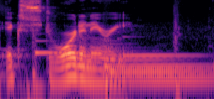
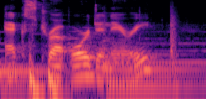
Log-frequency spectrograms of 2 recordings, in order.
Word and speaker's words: extraordinary: only five syllables but you can also pronounce it extraordinary with six syllables okay seven and eight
